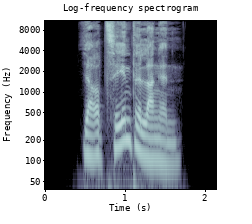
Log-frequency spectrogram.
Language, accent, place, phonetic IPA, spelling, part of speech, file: German, Germany, Berlin, [jaːɐ̯ˈt͡seːntəˌlaŋən], jahrzehntelangen, adjective, De-jahrzehntelangen.ogg
- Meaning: inflection of jahrzehntelang: 1. strong genitive masculine/neuter singular 2. weak/mixed genitive/dative all-gender singular 3. strong/weak/mixed accusative masculine singular 4. strong dative plural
